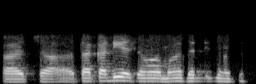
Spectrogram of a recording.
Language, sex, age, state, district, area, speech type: Sindhi, male, 45-60, Maharashtra, Mumbai City, urban, conversation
